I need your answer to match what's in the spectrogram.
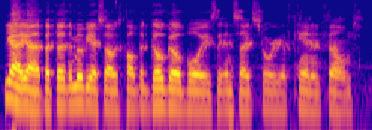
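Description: A man hosting a podcast with casual film talk, halting as he searches for details. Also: mid-range voice, flat delivery. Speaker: podcast host.

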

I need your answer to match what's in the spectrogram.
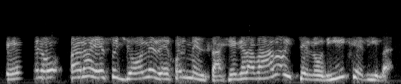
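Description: High-voiced woman telling a story by phone. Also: moderate pace, no echo. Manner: animated, indignant storytelling. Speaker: caller. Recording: tinny phone line.

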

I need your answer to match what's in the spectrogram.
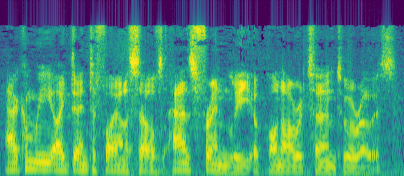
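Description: A man's voice: mid-range voice, a little fast, darkish tone, faint music behind. A man chatting casually as a player in a tabletop role-playing game, thinking aloud.

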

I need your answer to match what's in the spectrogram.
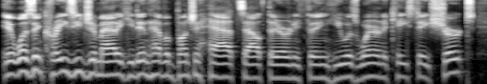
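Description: A man's voice: a little high, steady tone, brisk, no echo. A chatty, upbeat male sports radio host with a slightly raised voice. He talks casually into a studio microphone, and the sound is close and dry.

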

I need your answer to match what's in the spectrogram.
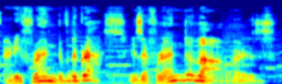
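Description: A narrator voicing a friendly patch of moss in a children's storybook, calm and unhurried, offering help gently. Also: medium pitch, faint music behind, voice pushed up. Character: kindly old moss on a rock.

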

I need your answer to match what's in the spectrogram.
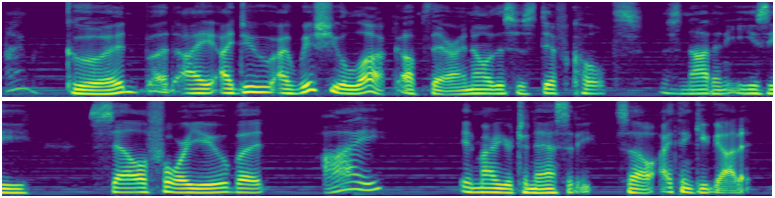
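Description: A man playing a tabletop game, talking in character in a persuasive, smooth-talking way. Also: medium pitch, moderate pace, soft background music. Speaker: player.

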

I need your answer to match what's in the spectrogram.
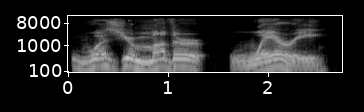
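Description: A man's voice: medium pitch, big pitch swings, extremely slow, a bit bright. A man hosting a casual chat, joking and asking his guests questions. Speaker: podcast host.

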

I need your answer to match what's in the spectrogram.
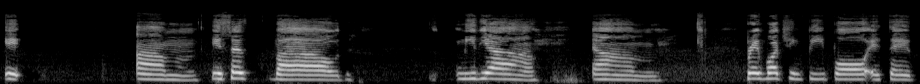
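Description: A woman caller with a Puerto Rican accent, a native Spanish speaker talking casually in careful, halting English as she searches for words. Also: a little high, steady tone, dry recording, poor audio. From Puerto Rico. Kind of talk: casual call-in talk.

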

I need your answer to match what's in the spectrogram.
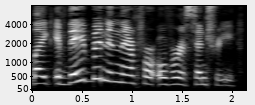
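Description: A woman getting over a cold chats on a livestream, rambling with lots of fillers. Her voice sits a little high. She wanders between thoughts in a loose, casual way. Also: animated, quick pace. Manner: chatty, rambling, filler-heavy. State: recovering from a cold, coughing. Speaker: livestream show recap host. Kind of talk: casual chat reacting to viewer comments.

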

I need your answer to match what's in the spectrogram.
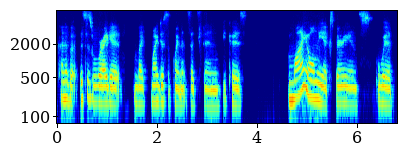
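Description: A woman veteran with a gravelly, husky voice, recorded close and dry. She talks bluntly and candidly, and slips into dry sarcasm. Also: on the low side, dark tone, no echo, rough recording. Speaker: military veteran guest. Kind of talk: conversational interview.

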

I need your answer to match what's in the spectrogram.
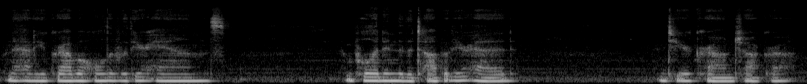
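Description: A woman leading a guided meditation in a soft, often whispered, slow and soothing voice. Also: deep voice, monotone, a little hiss or hum.

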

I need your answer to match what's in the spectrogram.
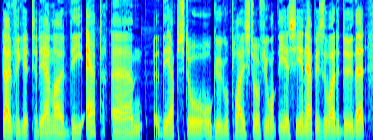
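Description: A man's voice: on the low side, level tone, fast, no room sound, studio quality. A man with an Australian accent hosting a radio show in a casual, chatty style. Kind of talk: casual sports radio chat.

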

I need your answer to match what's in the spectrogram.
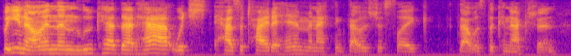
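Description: A woman's voice: lowish voice, level tone, fairly quick, sharp tone. A woman co-hosting a podcast, chatting casually and reacting with feeling. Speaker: podcast co-host. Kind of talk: casual chat.

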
